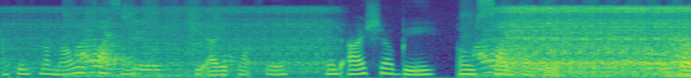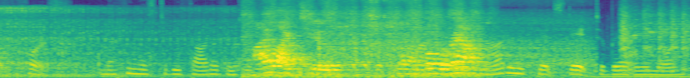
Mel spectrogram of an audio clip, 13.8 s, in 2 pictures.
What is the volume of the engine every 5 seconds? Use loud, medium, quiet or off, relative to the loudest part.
quiet, loud, loud.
